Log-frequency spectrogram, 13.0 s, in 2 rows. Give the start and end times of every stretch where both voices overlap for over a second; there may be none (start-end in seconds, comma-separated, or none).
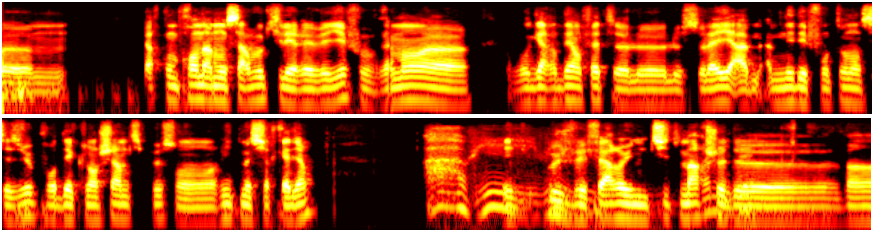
10.3-12.2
